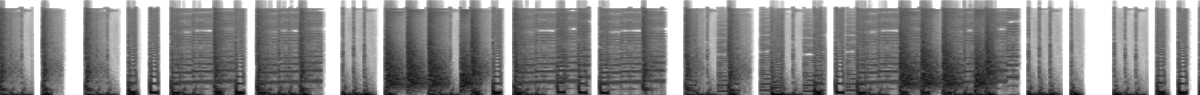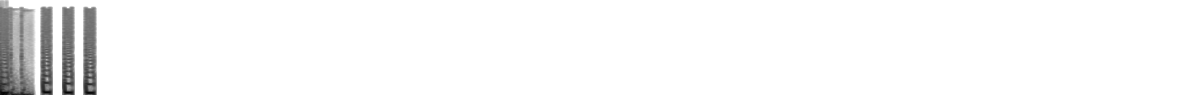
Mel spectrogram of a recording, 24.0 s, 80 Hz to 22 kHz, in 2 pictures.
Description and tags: πŸ”₯ Loop action music for a indie game πŸ”₯
🌟 Podcast of free content 🌟
βœ… Join us on π —¬π —Όπ ˜‚π —§π ˜‚π —―π —²:
βœ… π —§π —²π —²π ˜€π —½π —Ώπ —Άπ —»π —΄ store:
βœ… π —™π —Ώπ —²π ˜€π —Όπ ˜‚π —»π —± page (foley for beginners):
❀️𝗦𝗨𝗣𝗣𝗒π —₯𝗧 𝗨𝗦 π —ͺπ —œπ —§π —› 𝗔 π —Ÿπ —œπ —žπ —˜ 𝗔𝗑𝗗 𝗦𝗛𝗔π —₯π —˜!
bits, 8-bit, action, loop, videogame, shoot, free, melody, game, 16-bit, synth, indie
